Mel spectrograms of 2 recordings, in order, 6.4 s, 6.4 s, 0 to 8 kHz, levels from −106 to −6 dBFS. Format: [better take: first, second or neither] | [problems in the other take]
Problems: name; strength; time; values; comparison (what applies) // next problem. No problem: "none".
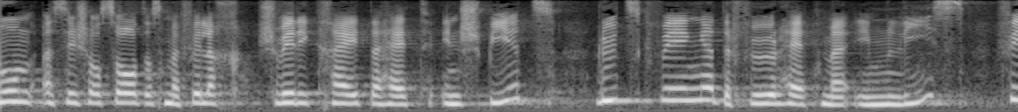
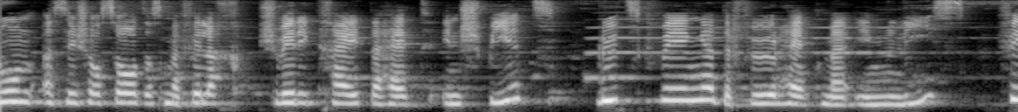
first | noise reduction (classical method WPE with log-MMSE)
